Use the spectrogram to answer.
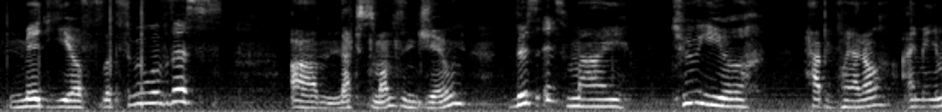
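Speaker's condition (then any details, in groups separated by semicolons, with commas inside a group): Cerebral palsy, quadriplegic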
